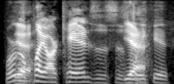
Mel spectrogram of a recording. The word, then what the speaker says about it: Arkansas: Did you know, Walls, that it is illegal to mispronounce the word Arkansas in Arkansas. – Not, you can't say Arkansas.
